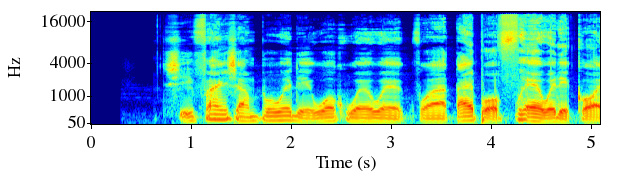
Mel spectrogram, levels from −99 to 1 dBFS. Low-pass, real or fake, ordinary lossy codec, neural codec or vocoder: none; real; none; none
